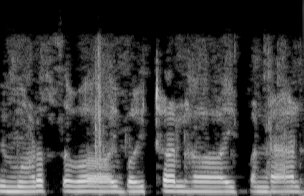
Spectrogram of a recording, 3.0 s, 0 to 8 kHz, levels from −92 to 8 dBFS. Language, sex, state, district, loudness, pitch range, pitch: Hindi, female, Bihar, Sitamarhi, -15 LUFS, 195-205 Hz, 200 Hz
